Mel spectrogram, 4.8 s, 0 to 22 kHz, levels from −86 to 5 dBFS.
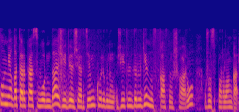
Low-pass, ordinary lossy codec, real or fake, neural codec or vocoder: none; none; fake; codec, 16 kHz, 6 kbps, DAC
